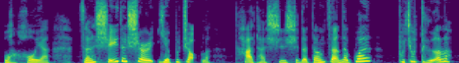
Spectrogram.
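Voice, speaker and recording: A woman voicing a frantic official's wife in a told story, stammering and pleading in a shrill, anxious way. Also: big pitch swings, normal speed, no echo, clean studio sound. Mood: coaxing.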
